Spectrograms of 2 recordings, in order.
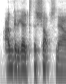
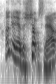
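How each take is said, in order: First: It is said calmly with ordinary low energy. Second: It is said with much more energy and enthusiasm. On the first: It is casual talk with a friend. "if I was talking to a friend" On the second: It is a performance for a video audience. "if I was doing it in a video, I'd be much more"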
